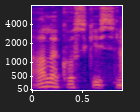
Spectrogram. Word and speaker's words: Alakoski: Vilka får läsa Susanna Alakoskis nya bok? Alakoski har vi kallat henne på svenska hela tiden. Hon säger det själv. – Alakoski.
